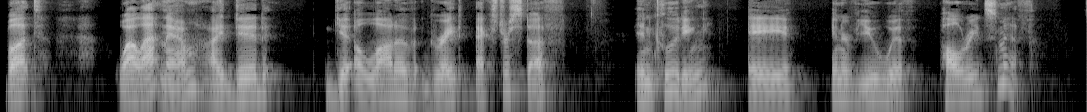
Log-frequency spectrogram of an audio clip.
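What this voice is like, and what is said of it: Congested, stuffy-nosed voice. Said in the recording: “I have contracted the legendary Namthrax. Yes, I have a cold. I'm very plugged.”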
